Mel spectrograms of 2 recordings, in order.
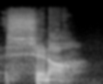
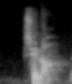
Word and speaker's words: sinah: It could refer to that, based on the Strong's definition here, of sinah. Sinah is quite literally the pronounced word.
